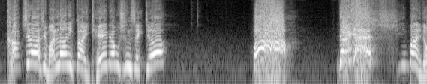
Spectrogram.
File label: jeers; scout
